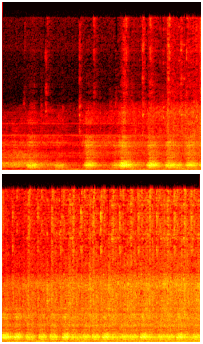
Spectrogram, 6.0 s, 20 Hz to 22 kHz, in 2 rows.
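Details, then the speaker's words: Lionel 6-38071 Southern Pacific AC-12 Cab Forward on the test track after Odyssey speed control repair, powered by a CW-80: light even rolling with soft regular ticks about two per second, steady level; runs smooth, no surging. "all right hey that is smooth as butter let's wind it up a little bit"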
